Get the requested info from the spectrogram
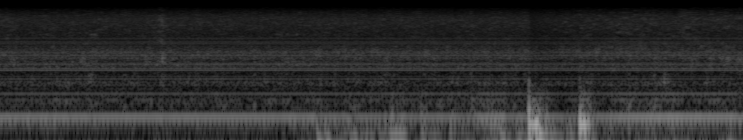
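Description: Steady low electrical mains hum on the recording, with two dull low thumps about half a second apart a little past five seconds in.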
